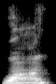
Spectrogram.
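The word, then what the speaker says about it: Wang: wong um pronoun uh spelled w-a-n-g but pronounced wong she did a video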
